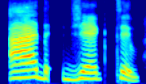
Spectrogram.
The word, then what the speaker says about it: adjective: So I have heard many students saying adjective. So it is not adjective. It is not adjective. It is adjective. Adjective, because the D is silent.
